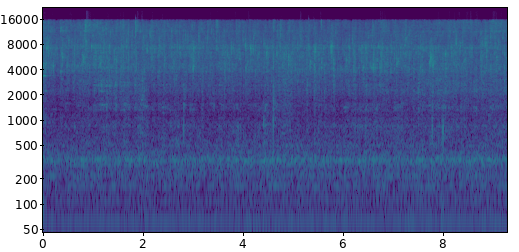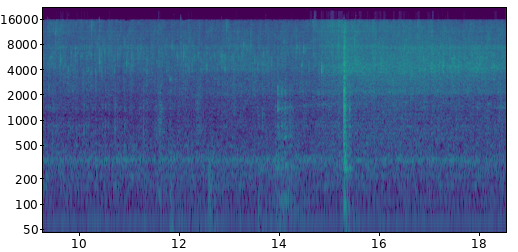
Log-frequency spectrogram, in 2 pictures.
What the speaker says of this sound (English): I'm going to start adding the stuffed onions, seam side down.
